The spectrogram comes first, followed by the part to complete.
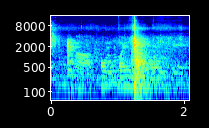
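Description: A single sharp wooden knock about a second in, as the wooden beater of a traditional mat-weaving loom is brought in against the mat, with faint voices around it.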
